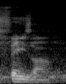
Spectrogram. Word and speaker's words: Faison: Some of the misprononunciations of my name is Fasin Faison Faison. The correct way to say it is Faison.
